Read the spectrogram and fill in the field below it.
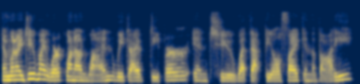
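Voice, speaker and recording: Woman, slightly low pitch, gentle and reassuring, measured parenting workshop presenter.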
